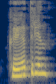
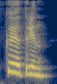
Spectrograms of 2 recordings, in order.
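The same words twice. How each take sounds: First: Rising hopeful call of the name; searching the crowd and spotting her; joyful call. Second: Falling exultant cry of the name, a bit higher; the relief of finding her at last; joyful cry. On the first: Derek spotting Catherine in the crowd, rising joyful call. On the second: Derek calling to found Catherine, falling joyful cry. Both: A narrator's reading. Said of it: "радостный крик Дерека".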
